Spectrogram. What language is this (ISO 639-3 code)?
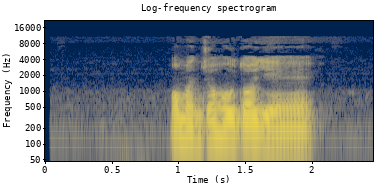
yue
